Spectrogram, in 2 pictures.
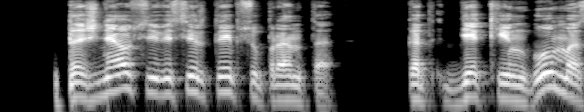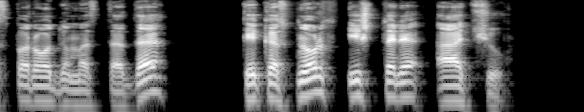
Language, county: Lithuanian, Vilnius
